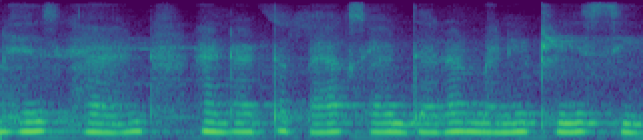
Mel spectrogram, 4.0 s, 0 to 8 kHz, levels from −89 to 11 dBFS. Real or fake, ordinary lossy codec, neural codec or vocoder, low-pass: real; none; none; 7.2 kHz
